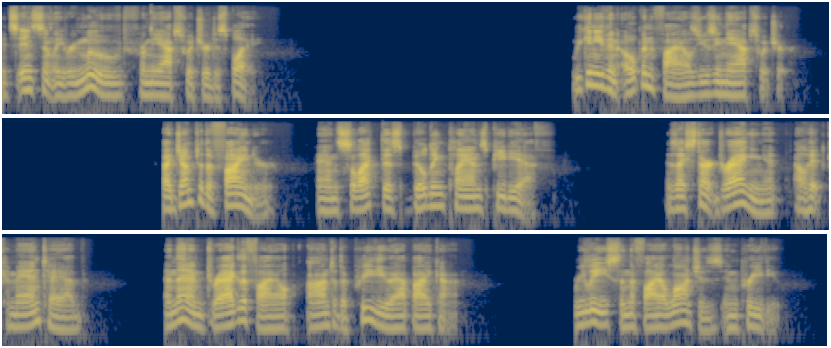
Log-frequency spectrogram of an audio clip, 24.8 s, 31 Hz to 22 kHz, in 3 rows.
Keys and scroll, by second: 3.5 super+Tab, 9.6 super+Right, 14.0 super+Tab.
